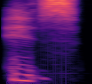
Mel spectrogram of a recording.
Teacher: the word is here is pronounced with a buzzing sound at the end. Okay, a voiced buzzing sound at the end.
